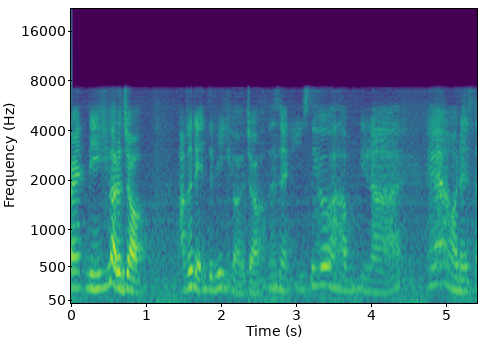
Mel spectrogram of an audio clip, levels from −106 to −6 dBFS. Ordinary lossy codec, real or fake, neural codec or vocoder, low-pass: none; fake; codec, 16 kHz, about 1 kbps, DyCAST, with the encoder's durations; 7.2 kHz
